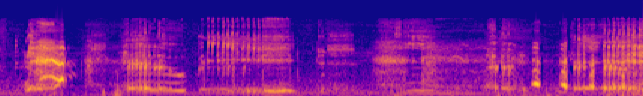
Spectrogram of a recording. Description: Burping the alphabet at gordens well.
